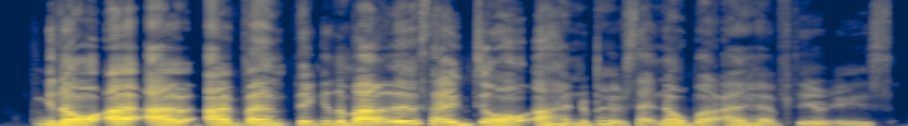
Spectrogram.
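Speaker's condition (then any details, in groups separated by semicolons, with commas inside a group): Cerebral palsy; speech sounds unusual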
